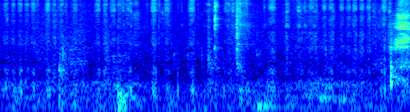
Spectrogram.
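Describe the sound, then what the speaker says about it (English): A pen or pencil scratches out a word by hand on paper, steady soft rubbing strokes with brief pauses, close and quiet. "let me write the actual word"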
